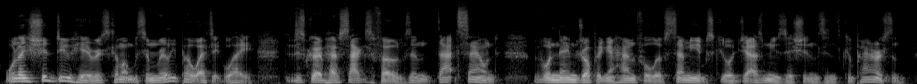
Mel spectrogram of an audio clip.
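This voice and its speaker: Deep-voiced British man, wryly reading aloud. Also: a little fast. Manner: wry, dry humour. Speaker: host of a livestream reading series. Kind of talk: reading a written review aloud with casual asides.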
